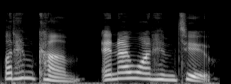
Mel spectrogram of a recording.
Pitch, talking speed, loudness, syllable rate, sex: 230 Hz, 205 wpm, -17 LUFS, 4.0 syllables/s, female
